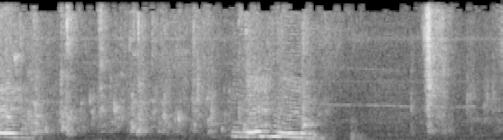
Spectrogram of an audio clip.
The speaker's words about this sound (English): Just let Mummy wash her hands.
